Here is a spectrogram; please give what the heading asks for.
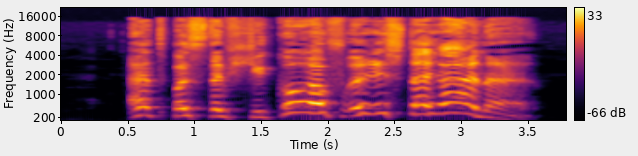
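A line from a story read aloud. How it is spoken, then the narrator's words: Shouted. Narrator (Russian): Хаперский и закричал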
